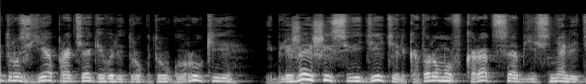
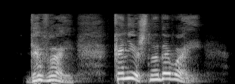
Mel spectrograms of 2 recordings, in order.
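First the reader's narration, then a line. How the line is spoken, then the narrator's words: Joyful agreement. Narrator (Russian): радостно соглашался новичок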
